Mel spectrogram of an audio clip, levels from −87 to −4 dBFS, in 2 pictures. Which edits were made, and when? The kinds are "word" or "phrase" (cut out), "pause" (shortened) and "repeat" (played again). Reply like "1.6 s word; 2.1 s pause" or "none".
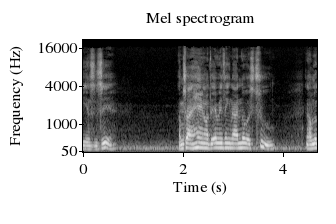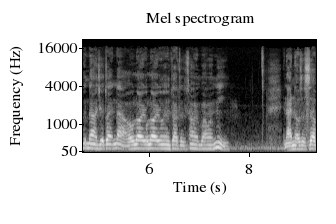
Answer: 2.0 s word; 5.1 s word; 5.9 s repeat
